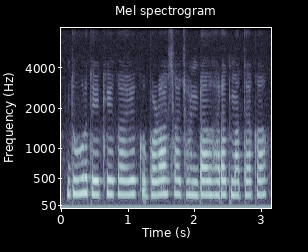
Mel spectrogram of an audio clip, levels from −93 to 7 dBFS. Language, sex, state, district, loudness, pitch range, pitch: Hindi, female, Rajasthan, Jaipur, -15 LUFS, 230-235 Hz, 230 Hz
